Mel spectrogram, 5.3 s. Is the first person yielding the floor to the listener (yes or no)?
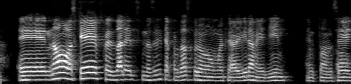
no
